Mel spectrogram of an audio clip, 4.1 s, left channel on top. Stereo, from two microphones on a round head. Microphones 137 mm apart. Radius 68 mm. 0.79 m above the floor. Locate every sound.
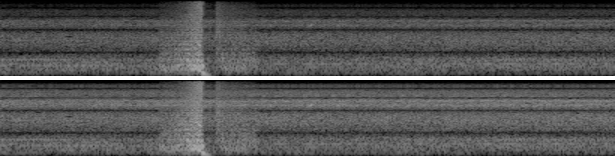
0.0 s a drone: 80° right
1.1 s a whoosh: 25° right (ahead or behind)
